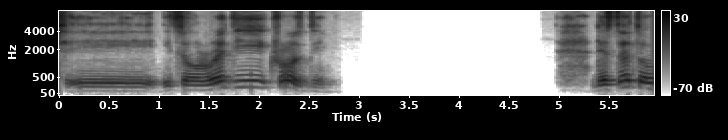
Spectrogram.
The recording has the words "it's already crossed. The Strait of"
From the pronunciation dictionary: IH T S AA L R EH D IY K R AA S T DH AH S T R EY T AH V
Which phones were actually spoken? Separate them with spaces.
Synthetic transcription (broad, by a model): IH T S AA L R EH D IY K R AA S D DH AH S T EY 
